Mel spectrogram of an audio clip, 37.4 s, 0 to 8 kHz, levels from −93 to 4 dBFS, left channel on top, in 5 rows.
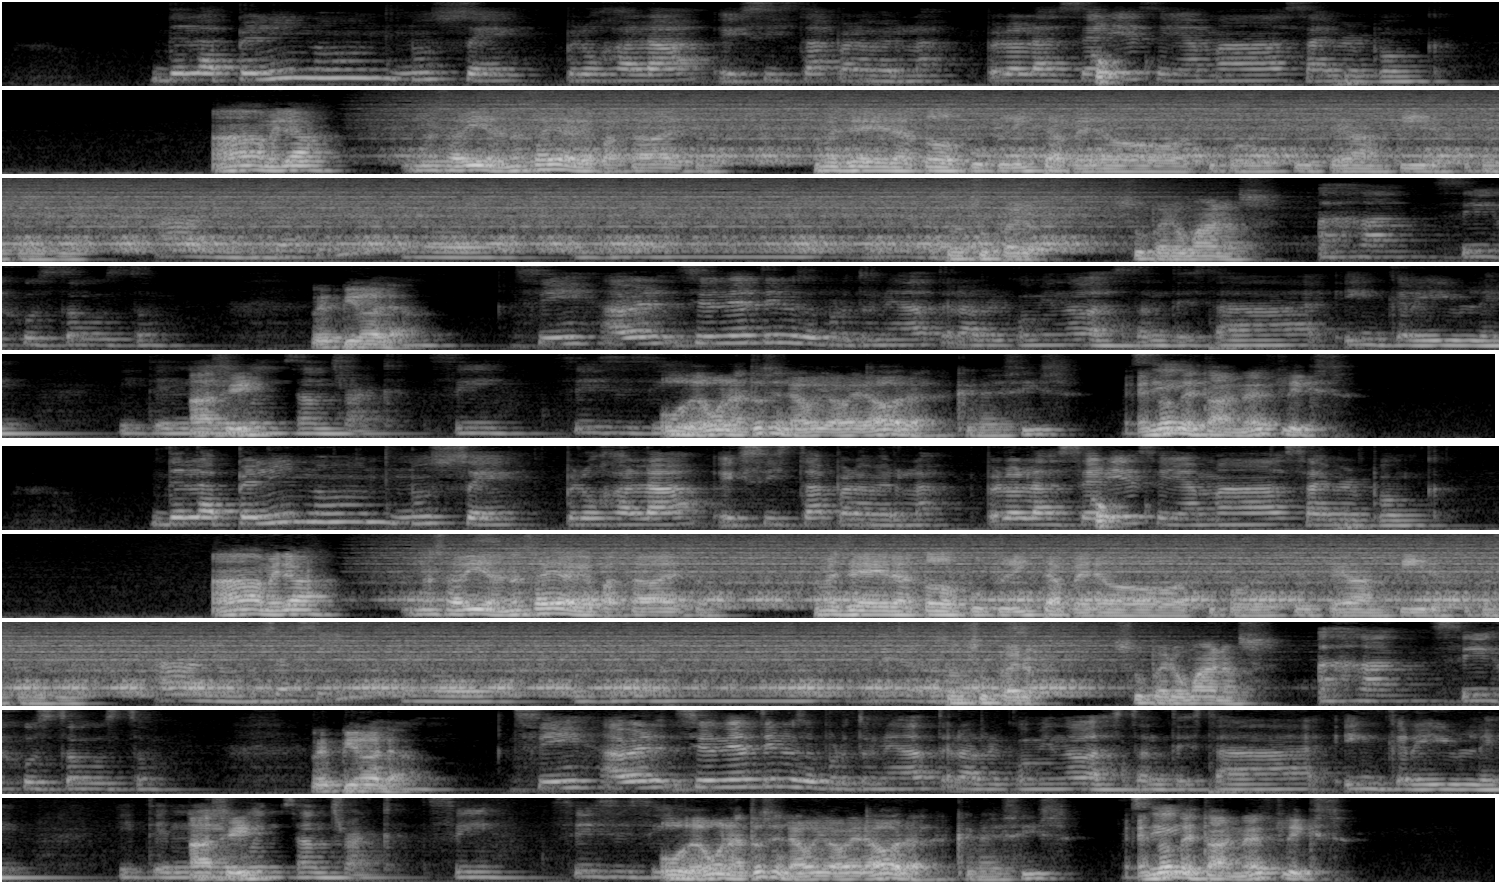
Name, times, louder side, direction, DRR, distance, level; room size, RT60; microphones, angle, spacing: voice 1, 0.8-7.2 10.0-10.2 11.9-12.4 15.7-20.1 21.6-23.4 23.7-23.8 24.2-24.6 25.0-33.5 35.5-36.0, right 3 dB, 85° right, 1.6 m, -36 dB
voice 2, 8.5-9.1 9.5-11.1 11.6-15.3 19.7-20.2 20.5-21.3 24.0-24.5 30.9-31.2 33.2-35.3 35.6-36.5, right 2 dB, 35° right, 2.4 m, -25 dB
sound 1, 9.2-21.2, right 3 dB, 5° right, 4.1 m, -32 dB
12.5 x 6.6 x 3.3 m
head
